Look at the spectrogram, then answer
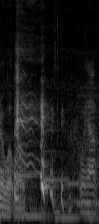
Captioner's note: laughs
